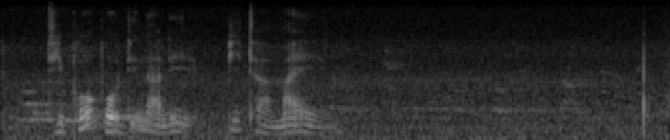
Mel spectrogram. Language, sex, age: Northern Sotho, male, 24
